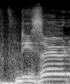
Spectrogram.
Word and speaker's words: dessert: place on the earth don't be confused with dessert dessert is and so dessert the stress is on the second syllable this word desert the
